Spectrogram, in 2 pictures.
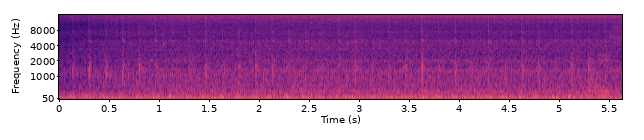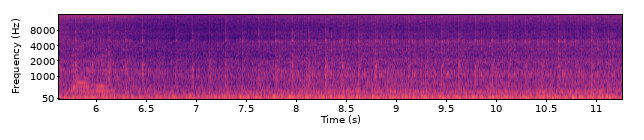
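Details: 2009 Silverado 3500 Duramax LMM diesel, 59,900 miles, cold-start morning, idling in neutral: regular knock about twice a second through rough idle, louder in gear; suspected engine/bottom end, injector or cracked flexplate considered, oil analysis clean; unconfirmed.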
